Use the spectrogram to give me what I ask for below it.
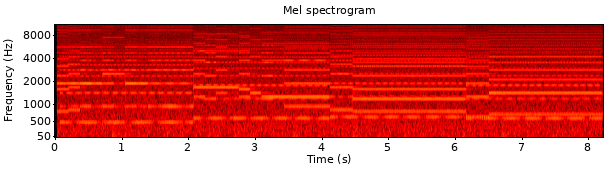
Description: The was the map theme for the sea-world of a retro-style game I was working on.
